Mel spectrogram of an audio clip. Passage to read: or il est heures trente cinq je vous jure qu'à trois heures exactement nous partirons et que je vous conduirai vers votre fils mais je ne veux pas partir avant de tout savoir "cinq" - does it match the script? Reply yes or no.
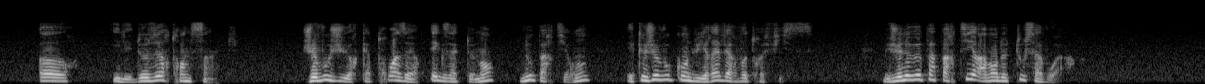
yes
